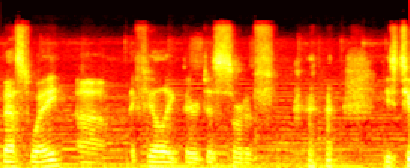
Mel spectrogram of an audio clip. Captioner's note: laughs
